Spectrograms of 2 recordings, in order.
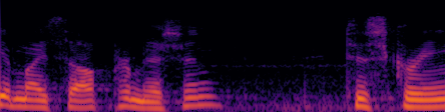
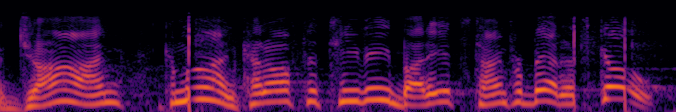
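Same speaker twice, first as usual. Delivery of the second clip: higher, pressing, a little irritated; miffed parent; 9 semitones higher than usual. Retold or imitated. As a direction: call him again, now miffed. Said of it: "now I'm a little bit miffed".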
